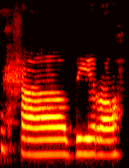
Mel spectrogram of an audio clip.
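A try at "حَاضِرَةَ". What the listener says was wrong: Nya tak marbutohnya jadi H kurang ke bawah tenggorokan. Hadiroh.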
